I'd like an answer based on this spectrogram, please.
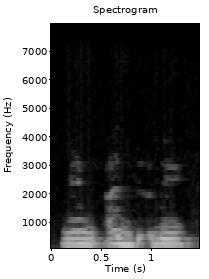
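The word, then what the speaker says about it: مِنْ أَجْلِ: Jadi ada pantulannya tapi kecil gitu ya, tidak terlalu jelas. Min ajli gitu. Min ajli.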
